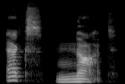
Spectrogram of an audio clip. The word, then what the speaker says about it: naught: It's pronounced X naught, N-A-U-G-H-T.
